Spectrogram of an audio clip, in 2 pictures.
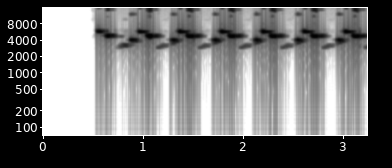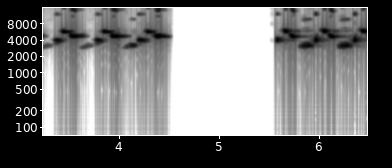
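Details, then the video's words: European goldfinch giving a basic song pattern: bright, high twittering notes in quick descending chains, about two per second, repeated for four seconds, then a pause before a fresh burst of rapid chirps. "CANTOS BASICOS DEL JILGUERO ** MECIDAS"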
